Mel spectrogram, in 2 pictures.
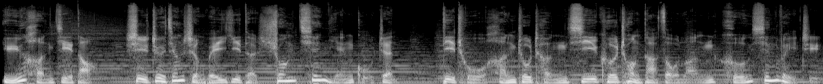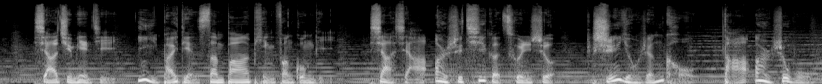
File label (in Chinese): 男 专题 大气 警务类警情; 余杭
